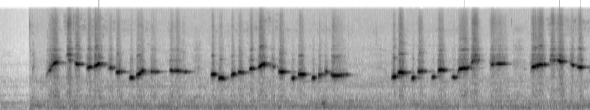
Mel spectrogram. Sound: whistling

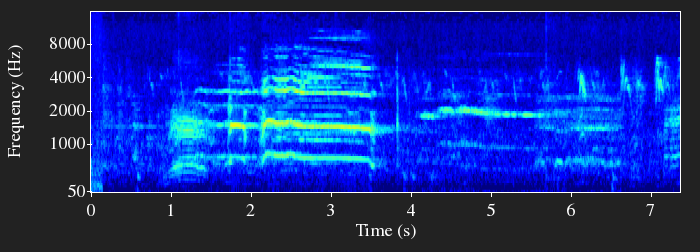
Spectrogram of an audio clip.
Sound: rooster crowing; cow moos

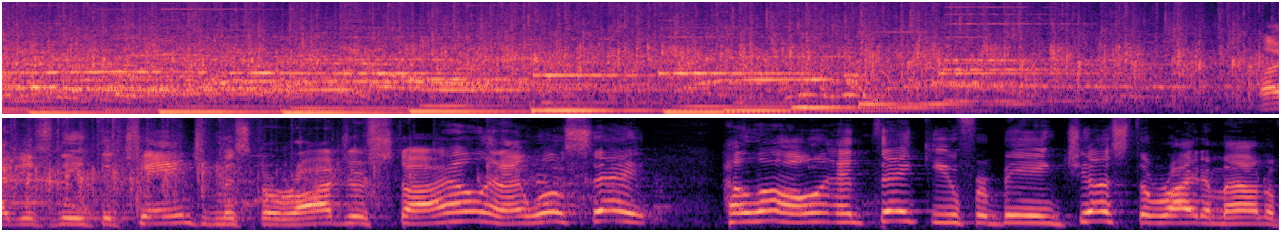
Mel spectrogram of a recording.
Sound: cheers and applause

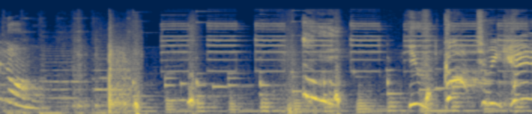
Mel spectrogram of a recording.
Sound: alarm clock

